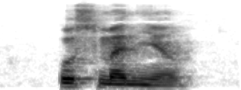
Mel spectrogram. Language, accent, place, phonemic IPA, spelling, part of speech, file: French, France, Lyon, /os.ma.njɛ̃/, haussmannien, adjective, LL-Q150 (fra)-haussmannien.wav
- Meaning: Haussmannian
